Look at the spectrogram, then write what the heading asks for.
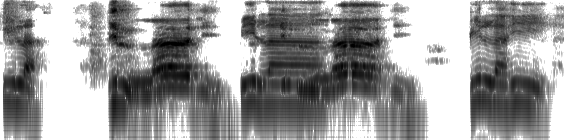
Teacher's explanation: Billahi. Ba-nya yang nggak boleh panjang. Ba-nya dimasukkan ke huruf lam.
